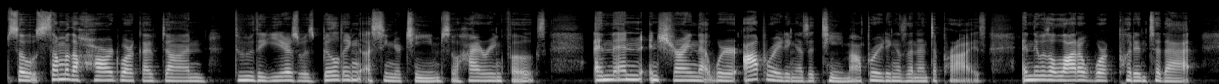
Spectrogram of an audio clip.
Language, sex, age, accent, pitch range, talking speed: English, female, 30-49, American, 170-210 Hz, 205 wpm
